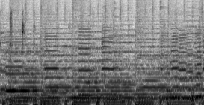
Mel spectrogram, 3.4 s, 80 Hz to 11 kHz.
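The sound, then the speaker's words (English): A quiz countdown timer for the final five seconds, heard as a faint, steady, looping pattern of regular tonal pulses ticking in an even rhythm throughout. “I will play a timer when you have 5 seconds left. It sounds like this.”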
